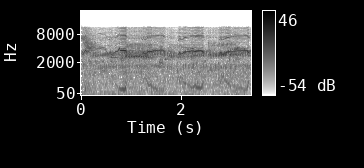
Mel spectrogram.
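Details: At the Decorah North bald eagle nest on 05 06 2022, with lunch delivered to eaglets: a steady stream of shrill, piping chirps, some wavering tones, with soft low thumps in the background.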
